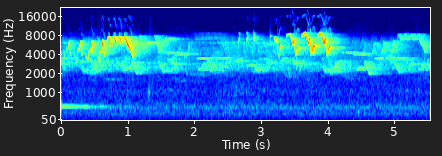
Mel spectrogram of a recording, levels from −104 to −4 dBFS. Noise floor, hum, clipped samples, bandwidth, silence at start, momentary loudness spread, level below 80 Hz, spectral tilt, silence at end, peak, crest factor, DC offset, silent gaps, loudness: -52 dBFS; none; under 0.1%; 16.5 kHz; 0 s; 25 LU; under -90 dBFS; 7 dB/octave; 0.05 s; -12 dBFS; 20 dB; under 0.1%; none; -24 LUFS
